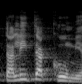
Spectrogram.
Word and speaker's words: Talita Kumi: dijo, literalmente en español, es Talita Kumi. Esto es arameo, Talita Kumi, así se pronuncia en español ese arameo, que traducida es, niña, a ti te digo, levántate.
